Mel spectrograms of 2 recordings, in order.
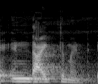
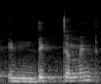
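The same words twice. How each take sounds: First: "इंडाइक्टमेंट" with a long "eye" sound in the second syllable; correct pronunciation. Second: "इंडिक्टमेंट" with a short "i" and the k sounded, in-DIK-ment; mistaken spelling pronunciation. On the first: Teacher showing students how to read the word, "इंडाइक्टमेंट" pronounced with "eye". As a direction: say "इंडाइक्टमेंट" as in-DYTE-ment, with "डाइ" like "die". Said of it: "इसको पहले तो पढ़ेंगे".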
